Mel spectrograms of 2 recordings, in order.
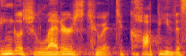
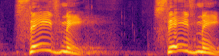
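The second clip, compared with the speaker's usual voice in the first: yelling, very high, very slow, drawn out; 3 dB louder than usual. Acting out someone who fell overboard into the water: imitating a shout for help. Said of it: "you would shout".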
